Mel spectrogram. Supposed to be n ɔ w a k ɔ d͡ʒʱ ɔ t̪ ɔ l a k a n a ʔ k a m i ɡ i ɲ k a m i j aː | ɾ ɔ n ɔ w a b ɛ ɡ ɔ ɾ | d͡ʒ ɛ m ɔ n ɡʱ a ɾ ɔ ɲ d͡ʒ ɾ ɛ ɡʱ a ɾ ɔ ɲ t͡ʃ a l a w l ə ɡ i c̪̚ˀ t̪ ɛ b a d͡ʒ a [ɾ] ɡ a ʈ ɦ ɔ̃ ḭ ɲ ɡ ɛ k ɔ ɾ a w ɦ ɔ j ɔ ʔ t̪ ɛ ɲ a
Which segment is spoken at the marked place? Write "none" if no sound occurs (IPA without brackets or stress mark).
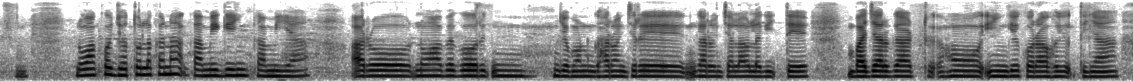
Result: ɾ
